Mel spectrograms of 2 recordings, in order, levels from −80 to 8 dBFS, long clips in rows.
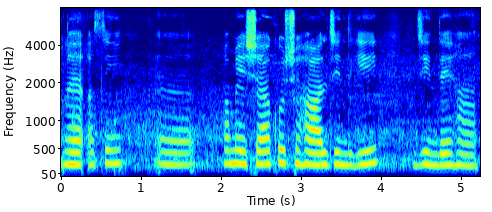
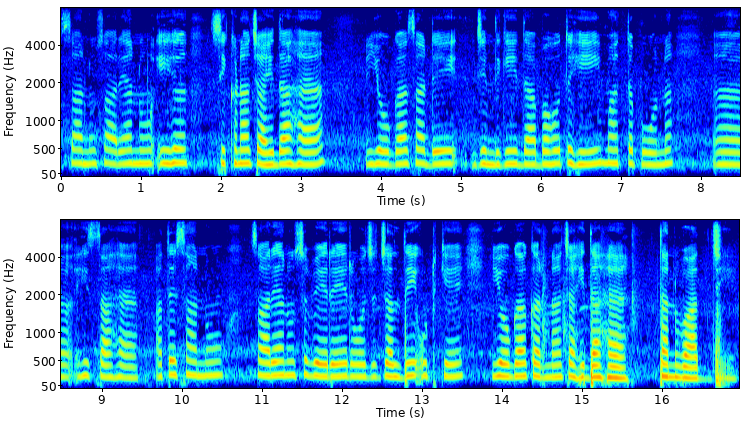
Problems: background sounds at intervals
